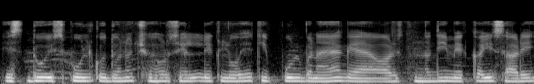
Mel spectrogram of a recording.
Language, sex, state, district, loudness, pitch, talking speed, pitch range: Hindi, male, Uttar Pradesh, Jyotiba Phule Nagar, -15 LUFS, 155 Hz, 200 wpm, 150-160 Hz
